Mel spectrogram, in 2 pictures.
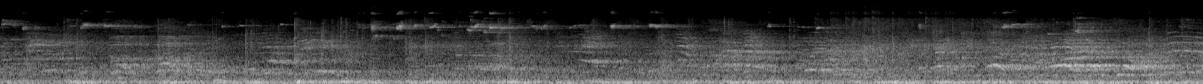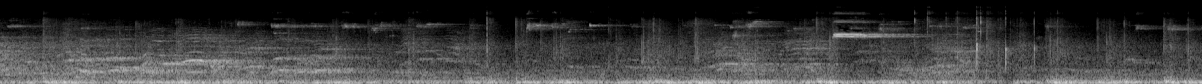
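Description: Basketballs bounce on a wooden floor in a large echoing gym.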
